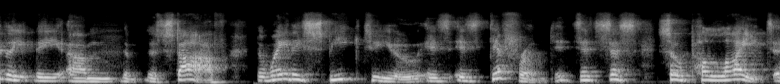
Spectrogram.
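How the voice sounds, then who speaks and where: A speaker with an English accent swings very widely in pitch, barely pauses at all, and keeps the loudness very even. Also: man. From England. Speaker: podcast guest, music industry manager.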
